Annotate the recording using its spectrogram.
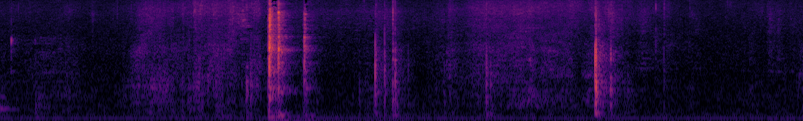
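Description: Hands working braided Amsteel (Dyneema) rope, feeding the line through itself: faint rustling with three sharp clicks, one at about a second and a half, one just before two seconds and one at three seconds, over a low steady hum.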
